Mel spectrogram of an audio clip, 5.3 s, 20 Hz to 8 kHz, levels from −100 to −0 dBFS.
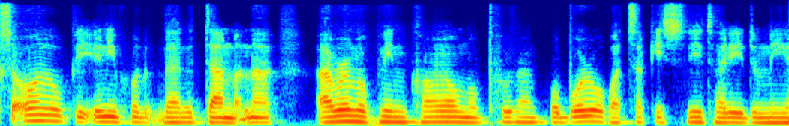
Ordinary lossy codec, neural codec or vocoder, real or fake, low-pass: none; codec, 16 kHz, 0.5 kbps, X-Codec, HuBERT features, trained on balanced general audio; fake; 7.2 kHz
